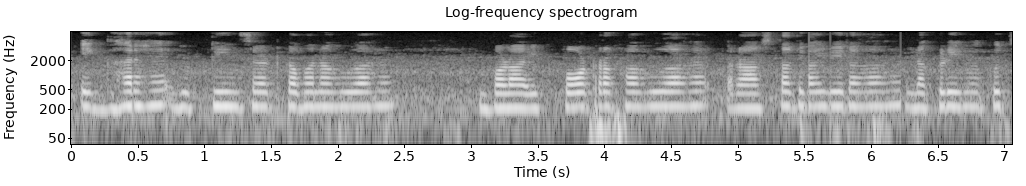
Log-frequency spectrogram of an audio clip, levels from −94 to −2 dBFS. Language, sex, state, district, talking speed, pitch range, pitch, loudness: Hindi, female, Uttarakhand, Tehri Garhwal, 210 wpm, 220-230 Hz, 225 Hz, -17 LUFS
